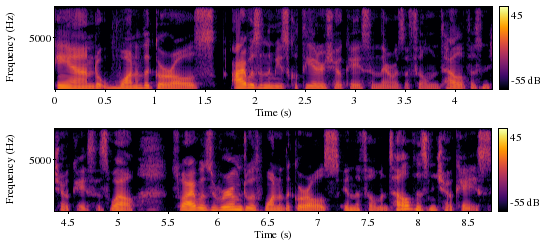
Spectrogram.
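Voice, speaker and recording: A woman with an American accent and a fairly low voice talks at a very fast pace with hardly any pauses, in an animated tone with ordinary pitch variation and big swings in loudness, on a very clean recording with a silent background and a dry, close sound with no echo. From US South, New Orleans. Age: 20s. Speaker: podcast co-host. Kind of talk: casual chat.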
